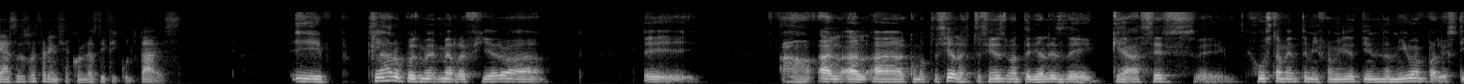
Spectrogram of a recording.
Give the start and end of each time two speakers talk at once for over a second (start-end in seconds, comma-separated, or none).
none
